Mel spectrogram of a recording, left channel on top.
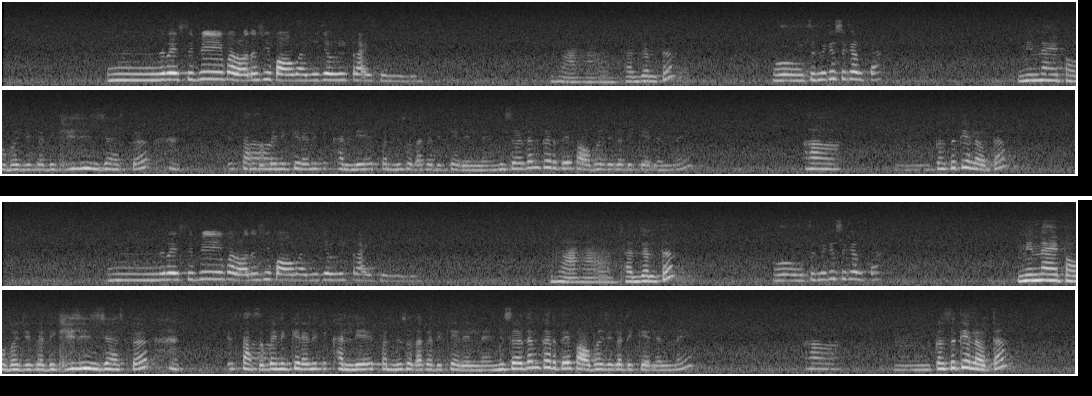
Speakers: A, on the left (about 30°); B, on the right (about 30°).
A: हम् रेसिपी परवा दिवशी पावभाजी जेवढी ट्राय केलेली.
B: हा हा छान झाल तर.
A: हो तुम्ही कस करता.
B: मी नाही पाहबाजी कधी केली जास्त सासूबाईने
A: हा हा
B: केलेली. खाल्ली आहे पण मी स्वतः कधी केलेलं नाही मिसळजन करते पावभाजी कधी केलेलं नाही.
A: हा
B: हम् कसं केलं होता.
